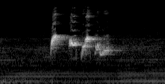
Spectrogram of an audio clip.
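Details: A red-whiskered bulbul sings a brief phrase of four slurred, fluty notes starting high and dropping, over a faint steady low hum.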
